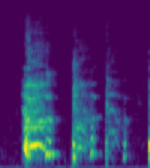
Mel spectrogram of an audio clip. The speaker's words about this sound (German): Husten.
